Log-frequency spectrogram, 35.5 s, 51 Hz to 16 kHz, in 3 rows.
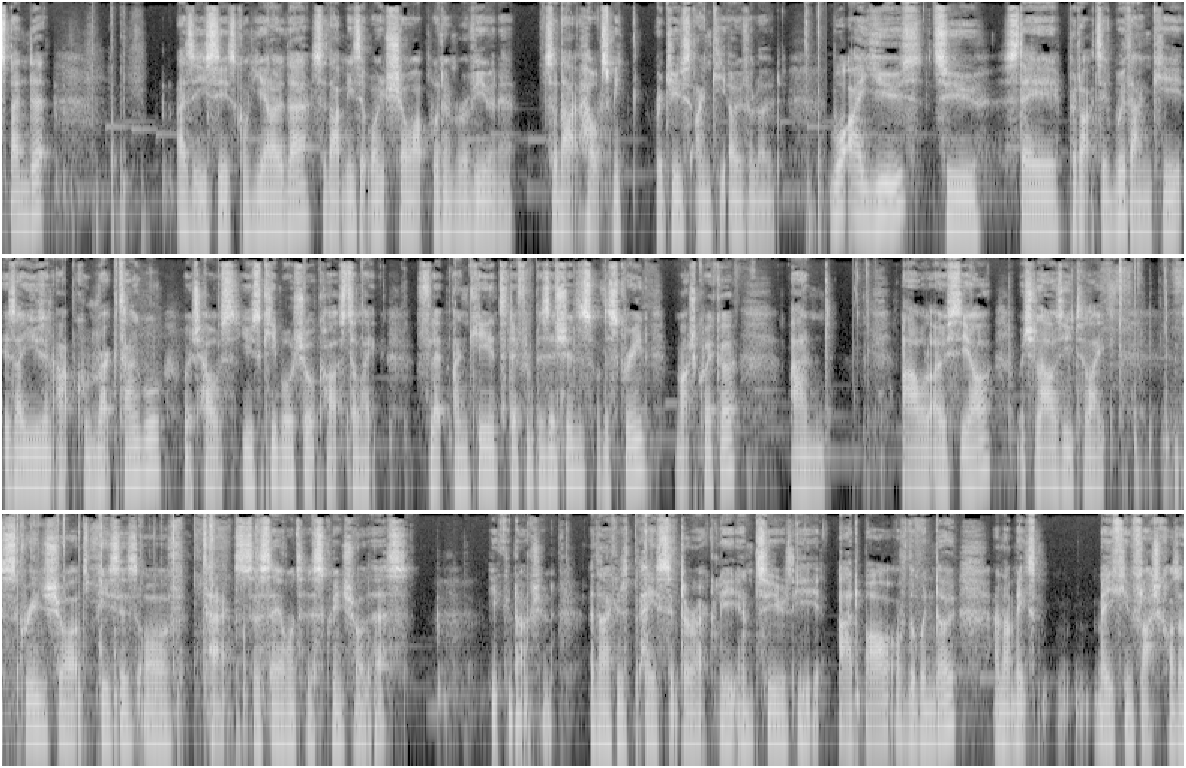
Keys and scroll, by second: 1.1 super+j, 15.0 ctrl+Home, 15.3 ctrl+End, 15.7 ctrl+Home, 16.6 ctrl+End, 17.0 ctrl+Page_Up, 23.3 ctrl+Home, 24.2 a, 24.8 ctrl+End, 27.2 super+g, 30.0 super+v.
